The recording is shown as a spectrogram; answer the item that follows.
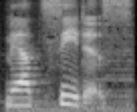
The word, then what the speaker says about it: Mercedes: So most Americans call this Mercedes. In German, we pronounce it Mercedes.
